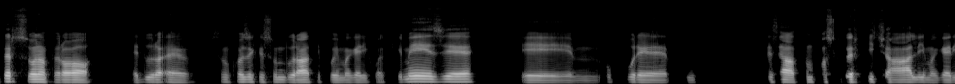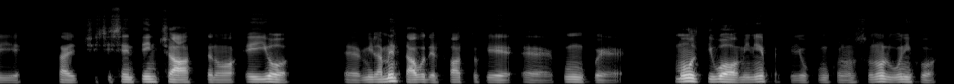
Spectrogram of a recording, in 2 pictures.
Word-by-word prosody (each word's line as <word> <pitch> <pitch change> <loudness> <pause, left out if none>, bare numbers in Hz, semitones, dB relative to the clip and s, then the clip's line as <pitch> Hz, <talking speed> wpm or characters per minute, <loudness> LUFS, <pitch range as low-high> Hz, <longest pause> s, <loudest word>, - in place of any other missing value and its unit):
persona, 120 -4 +3
però 110 -1 +3 0.4
è 100 - -12
dura 110 0 -1
ehm, 105 -2 -5
son 110 -1 -16
cose 115 +1 -4
che 110 - -11
son 110 0 -9
durate 110 0 +1
poi 105 -1 -7
magari 105 0 -7
qualche 105 +2 -17
mese, 125 -1 +3 0.4
ehm, 95 -2 -5
oppure 105 -3 -5
mh. 105 - -20 0.8
Esatto 115 0 0
un 115 - -9
po' 115 - -15
superficiali, 110 -2 -2
magari 100 -1 -7 0.4
sai 100 -2 -2
ci - - -22
si - - -18
sente 115 +1 -3
in 125 - +2
chat, 110 -2 +3
no, 105 0 -5
e 120 - -3
io, 120 -3 +3 0.5
ehm, 100 -1 -9
mi 115 - -3
lamentavo 115 -2 +4
del 105 -2 -6
fatto 110 0 -7
che, 105 -2 -5
ehm, 95 -3 -12
comunque 110 -4 -7 0.5
molti 140 -2 +7
uomini, 120 0 +4
perché - - -27
io 100 0 -11
comunque 105 0 -15
non 100 +1 -11
sono 110 +5 -1
l'unico, 115 -4 -4
110 Hz, 150 wpm, -25 LUFS, 105-115 Hz, 0.8 s, molti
